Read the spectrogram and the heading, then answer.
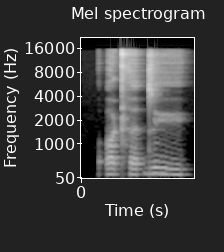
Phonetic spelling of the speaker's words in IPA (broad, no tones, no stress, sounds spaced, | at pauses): ʔ ɔ ʈʰ ə ʔ d l y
